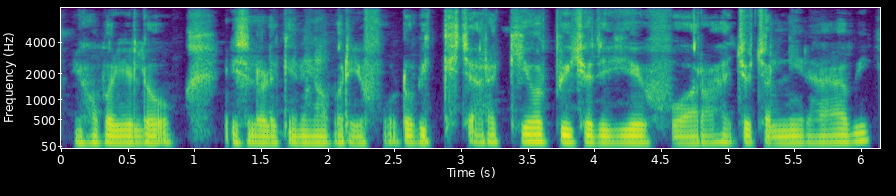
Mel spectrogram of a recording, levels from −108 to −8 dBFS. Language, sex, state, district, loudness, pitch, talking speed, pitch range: Hindi, male, Uttar Pradesh, Jyotiba Phule Nagar, -19 LUFS, 100 Hz, 265 wpm, 100-105 Hz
